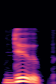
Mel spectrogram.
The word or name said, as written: dupe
